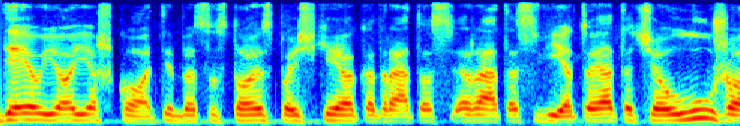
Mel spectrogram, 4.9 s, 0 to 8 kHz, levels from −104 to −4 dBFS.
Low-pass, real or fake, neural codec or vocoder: 7.2 kHz; real; none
